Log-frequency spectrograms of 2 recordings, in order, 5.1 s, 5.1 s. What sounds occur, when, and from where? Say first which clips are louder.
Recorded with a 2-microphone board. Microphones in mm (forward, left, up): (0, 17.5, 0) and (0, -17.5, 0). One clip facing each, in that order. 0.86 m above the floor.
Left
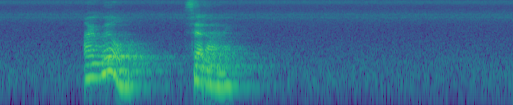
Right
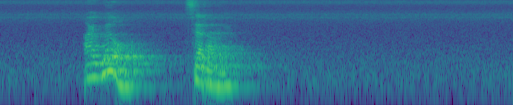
0.8 s a woman speaking: left 2 dB; 55° left (ahead or behind), 7 m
